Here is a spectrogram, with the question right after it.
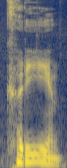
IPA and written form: kʰriːn (krien)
